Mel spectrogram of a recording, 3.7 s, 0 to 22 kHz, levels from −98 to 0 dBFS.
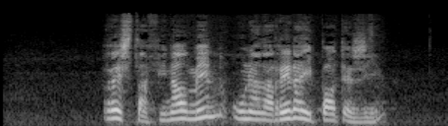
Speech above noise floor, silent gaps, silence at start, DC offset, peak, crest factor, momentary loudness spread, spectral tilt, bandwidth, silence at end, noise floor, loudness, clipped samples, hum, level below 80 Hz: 41 dB; none; 0.85 s; under 0.1%; -8 dBFS; 20 dB; 13 LU; -4 dB/octave; 14 kHz; 0.55 s; -66 dBFS; -26 LUFS; under 0.1%; none; -64 dBFS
